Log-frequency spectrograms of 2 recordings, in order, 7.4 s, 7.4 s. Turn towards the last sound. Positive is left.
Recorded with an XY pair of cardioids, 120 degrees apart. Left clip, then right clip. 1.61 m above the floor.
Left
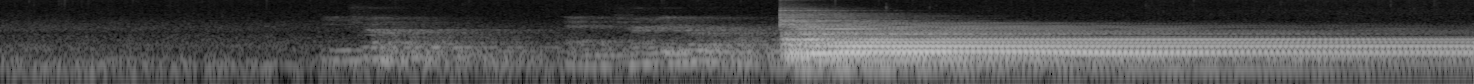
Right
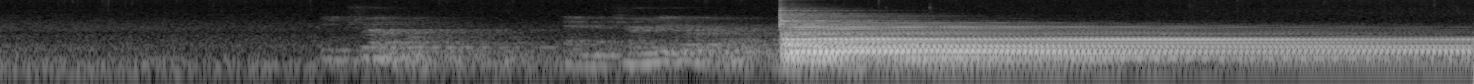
turn(degrees=-50)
